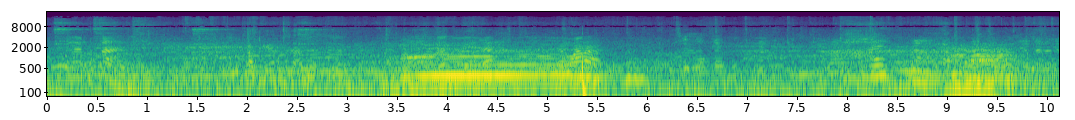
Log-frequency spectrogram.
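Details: Moos from a giant cow with a limping leg unloaded from a truck: a long steady low moo around the middle, shorter lows before and after, over background chatter and a sharp knock.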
